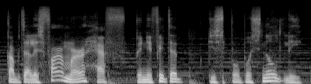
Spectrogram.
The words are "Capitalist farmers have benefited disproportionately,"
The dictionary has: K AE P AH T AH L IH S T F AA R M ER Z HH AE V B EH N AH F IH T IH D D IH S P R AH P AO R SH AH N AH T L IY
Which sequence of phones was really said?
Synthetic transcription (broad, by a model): K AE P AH T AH L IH S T F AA R M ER HH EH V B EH N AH F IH T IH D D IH S P R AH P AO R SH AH N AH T L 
